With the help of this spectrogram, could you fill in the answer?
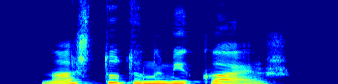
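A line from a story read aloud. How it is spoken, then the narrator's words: Sharp question. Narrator (Russian): пожалуй, даже слишком резко спросила я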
